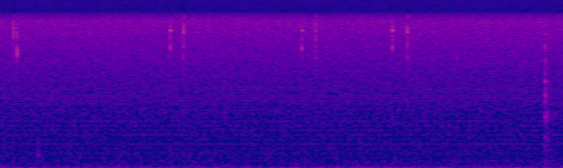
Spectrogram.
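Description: Near silence: room tone with a few faint, scattered computer-mouse clicks.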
